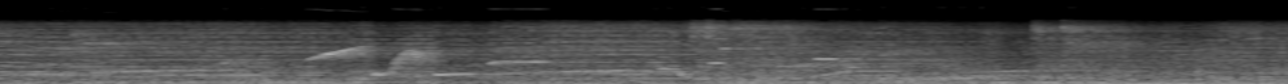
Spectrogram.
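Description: Dark-ride soundtrack: music with sci-fi sound effects over a steady low hum, with two quick rising whistle-like sweeps about two seconds in.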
